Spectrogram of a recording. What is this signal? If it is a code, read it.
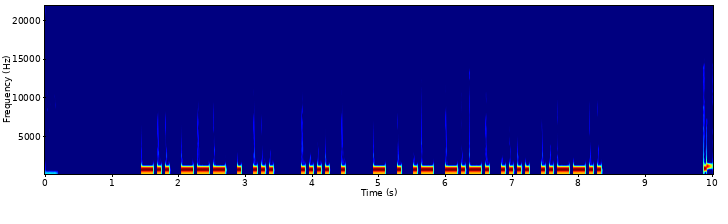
Morse code, heard as a keyed tone, about 21 wpm, 700 Hz. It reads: DOES HE TEACH?
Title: Sentences from Top 1000 Words - Review Part 2 - 20wpm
